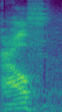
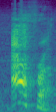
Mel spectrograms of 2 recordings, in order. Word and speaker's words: Afra: Dr. Alfra. Afra, that's how you say it.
